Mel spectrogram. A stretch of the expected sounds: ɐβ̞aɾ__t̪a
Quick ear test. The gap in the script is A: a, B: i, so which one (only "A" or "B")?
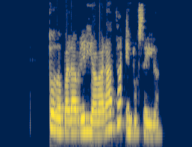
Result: A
